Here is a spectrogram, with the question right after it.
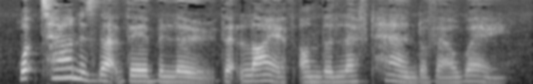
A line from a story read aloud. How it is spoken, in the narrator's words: Then said Mr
